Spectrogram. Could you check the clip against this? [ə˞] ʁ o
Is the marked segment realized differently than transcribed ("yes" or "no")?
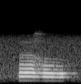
yes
